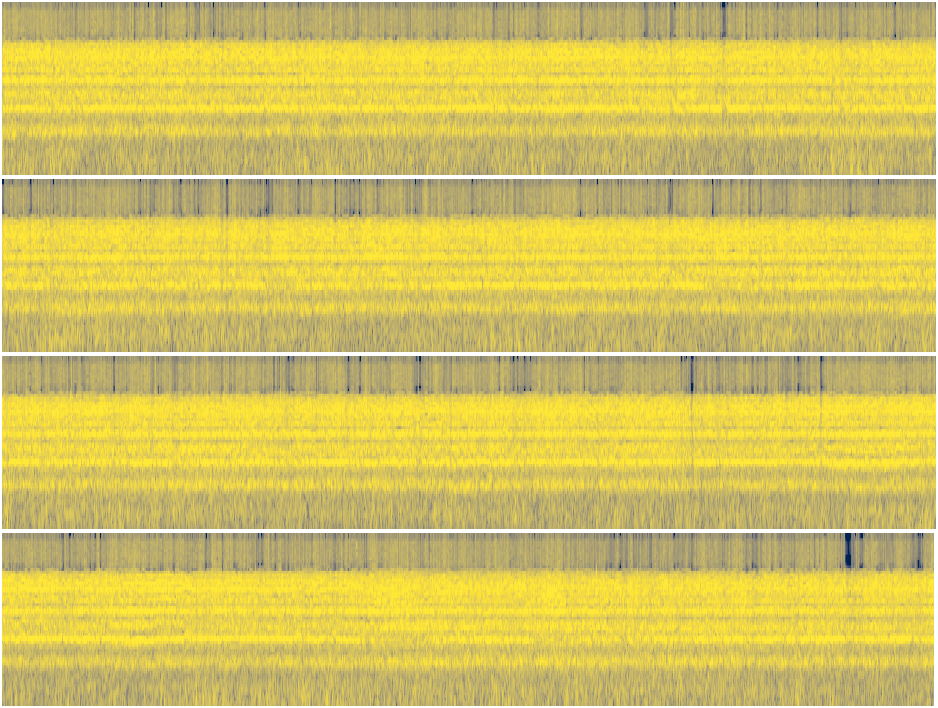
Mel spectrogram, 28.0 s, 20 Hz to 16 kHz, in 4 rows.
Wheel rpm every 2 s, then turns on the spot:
230, 230, 230, 230, 230, 230, 230, 230, 240, 230, 230, 230, 230, 230.
none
